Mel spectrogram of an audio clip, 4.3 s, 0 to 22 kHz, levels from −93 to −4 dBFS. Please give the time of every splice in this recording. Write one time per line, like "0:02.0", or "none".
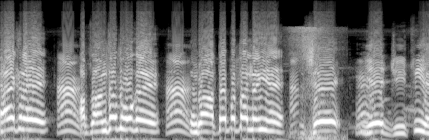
0:03.1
